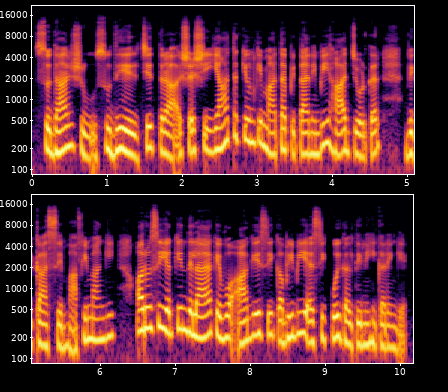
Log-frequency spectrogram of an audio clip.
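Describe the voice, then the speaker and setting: A woman's voice: on the low side, lively intonation, moderate pace, darkish tone, dry recording, studio quality. A woman reading scripted narration for a story as its narrator.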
